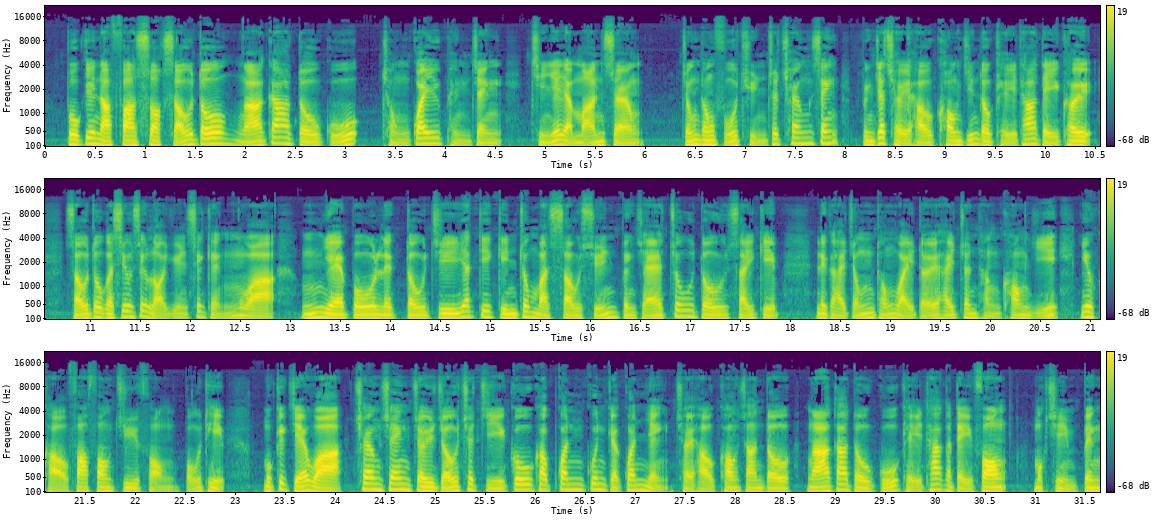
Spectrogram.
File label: cantonese, news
